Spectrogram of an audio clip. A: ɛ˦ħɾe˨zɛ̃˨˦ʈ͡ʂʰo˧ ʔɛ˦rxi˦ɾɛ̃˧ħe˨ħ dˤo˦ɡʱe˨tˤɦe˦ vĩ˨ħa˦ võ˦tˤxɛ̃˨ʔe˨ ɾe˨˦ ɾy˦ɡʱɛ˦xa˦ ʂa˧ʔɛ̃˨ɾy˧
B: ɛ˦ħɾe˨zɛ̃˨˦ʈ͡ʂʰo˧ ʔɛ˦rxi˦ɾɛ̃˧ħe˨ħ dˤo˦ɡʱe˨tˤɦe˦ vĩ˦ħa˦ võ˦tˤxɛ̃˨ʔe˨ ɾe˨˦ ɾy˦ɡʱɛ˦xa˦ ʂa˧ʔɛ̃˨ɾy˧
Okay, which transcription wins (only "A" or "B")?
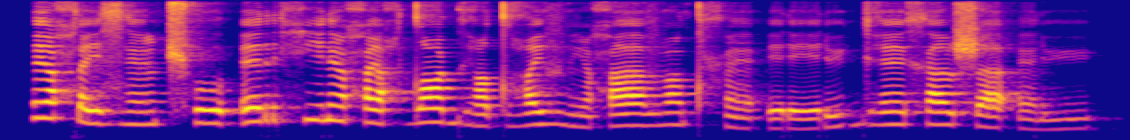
A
